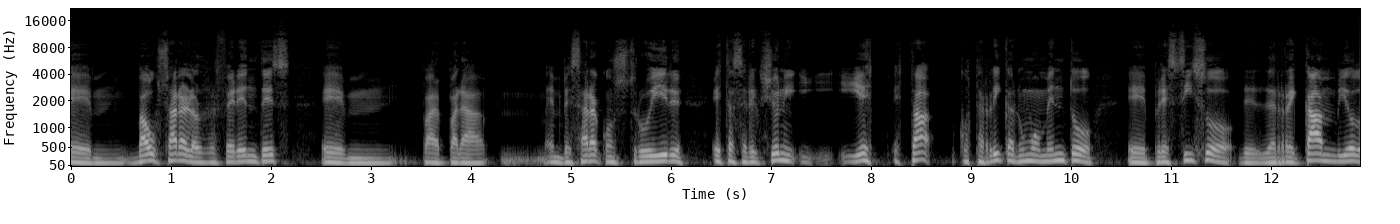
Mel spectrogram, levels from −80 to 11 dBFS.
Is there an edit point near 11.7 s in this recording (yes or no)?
yes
